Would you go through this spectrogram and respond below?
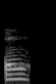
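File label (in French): "an", français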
